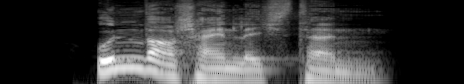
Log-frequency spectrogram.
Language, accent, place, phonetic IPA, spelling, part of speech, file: German, Germany, Berlin, [ˈʊnvaːɐ̯ˌʃaɪ̯nlɪçstn̩], unwahrscheinlichsten, adjective, De-unwahrscheinlichsten.ogg
- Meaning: 1. superlative degree of unwahrscheinlich 2. inflection of unwahrscheinlich: strong genitive masculine/neuter singular superlative degree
